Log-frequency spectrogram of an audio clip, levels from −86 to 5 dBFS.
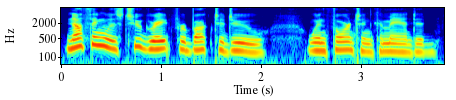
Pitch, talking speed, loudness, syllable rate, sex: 190 Hz, 170 wpm, -18 LUFS, 4.5 syllables/s, female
